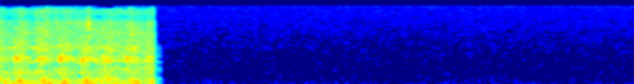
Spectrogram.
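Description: Outdoor crowd background noise that cuts off abruptly about half a second in, followed by dead silence.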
